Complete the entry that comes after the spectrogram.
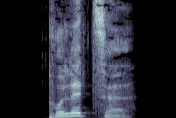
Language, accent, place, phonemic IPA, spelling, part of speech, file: German, Germany, Berlin, /poˈlɪt͡sə/, Polizze, noun, De-Polizze.ogg
- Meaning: 1. policy 2. synonym of Police 3. font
